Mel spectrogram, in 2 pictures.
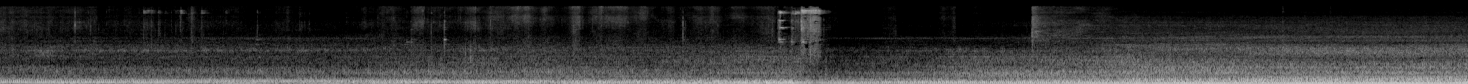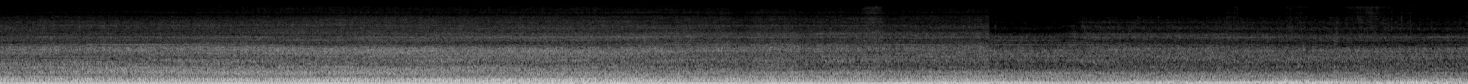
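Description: Heavy wrecker tow truck's diesel engine running steadily at a constant low hum. It grows louder and fuller from about ten seconds in.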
